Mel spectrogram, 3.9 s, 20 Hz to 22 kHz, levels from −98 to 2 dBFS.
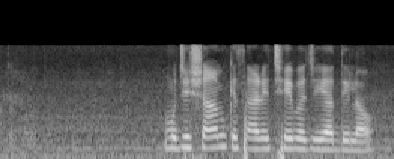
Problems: background sounds at intervals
